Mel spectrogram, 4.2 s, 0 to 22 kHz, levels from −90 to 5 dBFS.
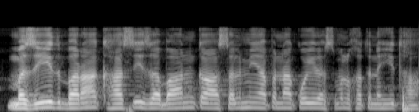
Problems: constant background noise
